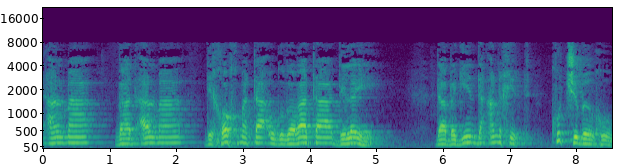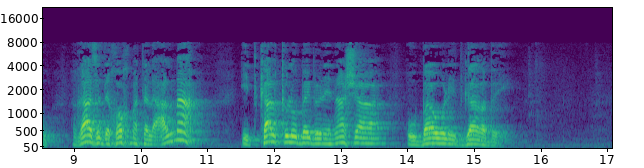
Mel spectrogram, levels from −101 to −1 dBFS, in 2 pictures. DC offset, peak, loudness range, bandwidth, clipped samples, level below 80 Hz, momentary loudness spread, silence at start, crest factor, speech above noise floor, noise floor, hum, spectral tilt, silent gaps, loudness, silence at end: under 0.1%; -8 dBFS; 3 LU; 8.2 kHz; under 0.1%; -60 dBFS; 12 LU; 0 s; 18 dB; 38 dB; -63 dBFS; none; -7 dB/octave; none; -26 LUFS; 1.55 s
